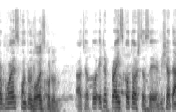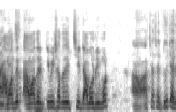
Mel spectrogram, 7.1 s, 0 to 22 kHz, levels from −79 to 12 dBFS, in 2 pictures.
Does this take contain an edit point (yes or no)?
yes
